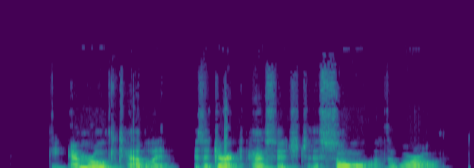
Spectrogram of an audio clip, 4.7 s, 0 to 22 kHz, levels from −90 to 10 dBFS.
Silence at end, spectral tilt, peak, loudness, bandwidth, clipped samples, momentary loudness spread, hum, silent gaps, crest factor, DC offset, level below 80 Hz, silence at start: 0.35 s; -6.5 dB/octave; 0 dBFS; -18 LUFS; 13 kHz; under 0.1%; 14 LU; none; 1.87-1.93 s; 18 dB; under 0.1%; -64 dBFS; 0.55 s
